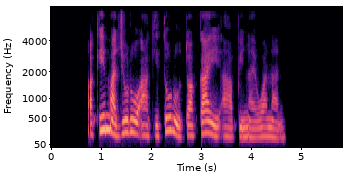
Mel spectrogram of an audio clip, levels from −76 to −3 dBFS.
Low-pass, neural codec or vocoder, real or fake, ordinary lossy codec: 7.2 kHz; vocoder, 44.1 kHz, 128 mel bands every 256 samples, BigVGAN v2; fake; AAC, 32 kbps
